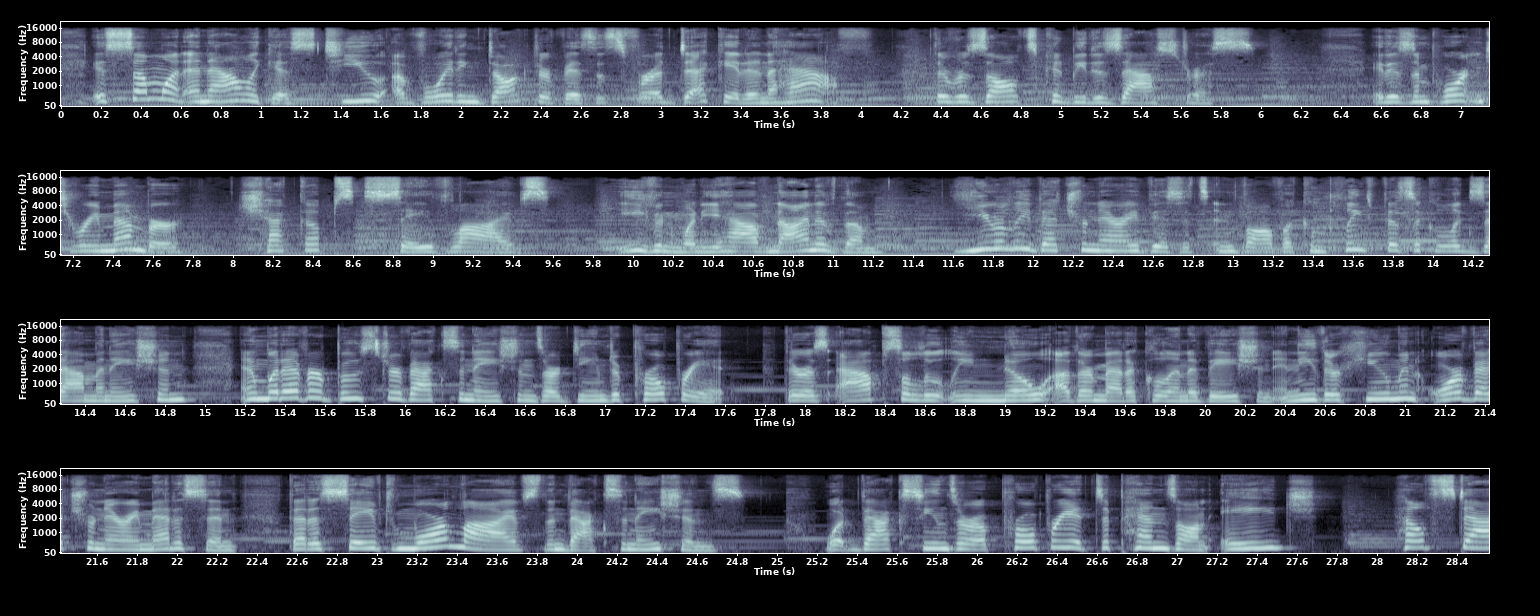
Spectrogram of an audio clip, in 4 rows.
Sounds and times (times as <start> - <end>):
Music: 0.0 - 28.5
Speech: 0.2 - 6.0, 6.6 - 28.5.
